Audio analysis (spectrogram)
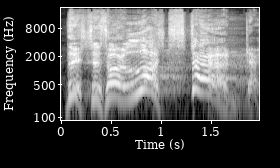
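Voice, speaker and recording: Gravelly, grandiose desert warlord. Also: male voice, very high-pitched, lively intonation, takes it slowly, a bit bright, shouting, long reverb tail, heavily acted. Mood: rallying, fierce. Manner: grandiose, theatrical speech. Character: proud, fanatical male desert mercenary commander, defiant to death. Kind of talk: video game voice acting. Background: music.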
